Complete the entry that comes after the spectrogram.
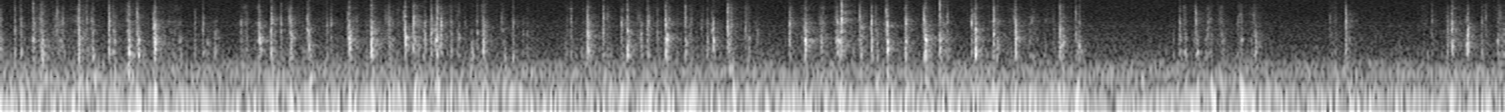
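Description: A black plastic computer keyboard on a wooden desk is typed on with both hands, using fingertips and long red nails. Quick, sharp, bright key taps come in uneven bursts with brief pauses. Underneath is a quiet, steady low hum.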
